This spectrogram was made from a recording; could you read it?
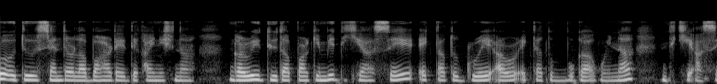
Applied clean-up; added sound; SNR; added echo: none; none; none; none.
